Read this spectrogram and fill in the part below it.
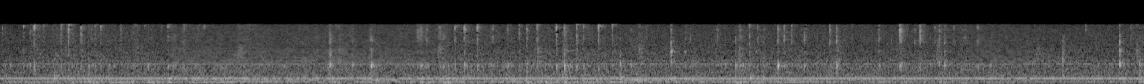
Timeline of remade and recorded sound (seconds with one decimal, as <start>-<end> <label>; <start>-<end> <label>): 0.0-1.7 recorded; 1.7-4.5 remade; 4.5-9.7 recorded; 9.7-10.3 remade; 10.3-11.4 recorded

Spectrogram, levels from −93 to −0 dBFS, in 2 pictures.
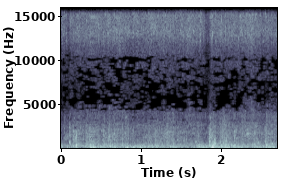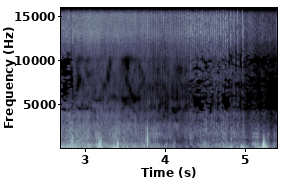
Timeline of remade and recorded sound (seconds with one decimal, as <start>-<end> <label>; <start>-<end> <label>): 0.0-2.9 recorded; 2.9-4.3 remade; 4.3-5.4 recorded

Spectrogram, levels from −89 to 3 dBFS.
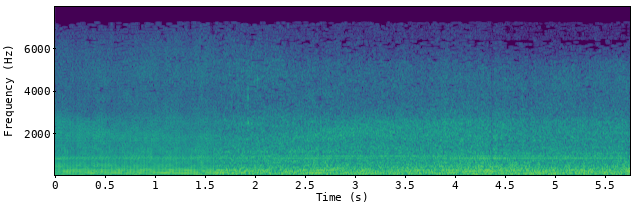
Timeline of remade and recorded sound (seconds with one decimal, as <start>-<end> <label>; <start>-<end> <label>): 0.0-1.6 remade; 1.6-5.8 recorded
